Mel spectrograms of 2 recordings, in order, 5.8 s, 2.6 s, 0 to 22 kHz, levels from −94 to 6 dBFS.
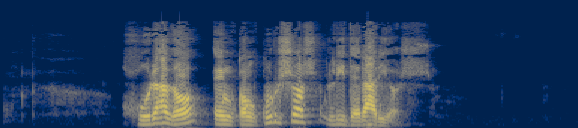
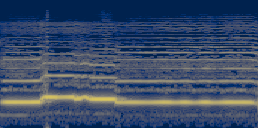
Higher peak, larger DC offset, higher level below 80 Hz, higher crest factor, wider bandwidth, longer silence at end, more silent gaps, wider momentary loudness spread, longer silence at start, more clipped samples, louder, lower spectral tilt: first, 0 dBFS vs -6 dBFS; neither; first, -64 dBFS vs -72 dBFS; first, 16 dB vs 10 dB; about the same, 11.5 kHz vs 11 kHz; first, 1.6 s vs 0 s; neither; first, 15 LU vs 7 LU; first, 1.35 s vs 0 s; neither; about the same, -14 LUFS vs -15 LUFS; first, -4.5 dB/octave vs 3 dB/octave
